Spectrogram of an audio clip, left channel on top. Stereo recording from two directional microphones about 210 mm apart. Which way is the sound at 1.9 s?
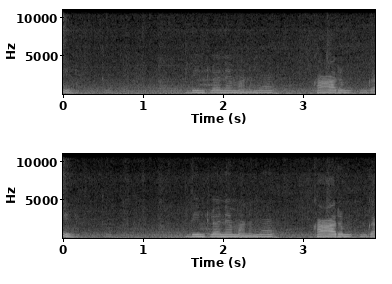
40° right (ahead or behind).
